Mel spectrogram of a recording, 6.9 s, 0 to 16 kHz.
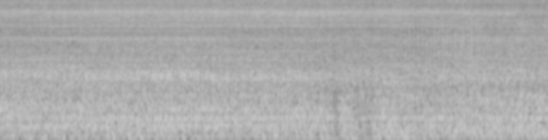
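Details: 2019 Audi Q5 2.0T on a cold start: a dense metallic rattle over the idle lasts under 10 seconds after the idle drop and seems to come from the back of the engine; owner suspects camshaft actuator, cause not confirmed.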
